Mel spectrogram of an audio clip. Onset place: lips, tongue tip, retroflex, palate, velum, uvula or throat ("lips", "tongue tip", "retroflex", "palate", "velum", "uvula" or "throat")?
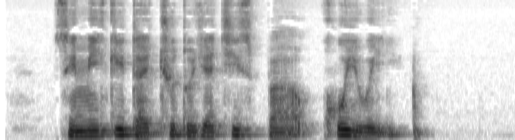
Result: tongue tip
